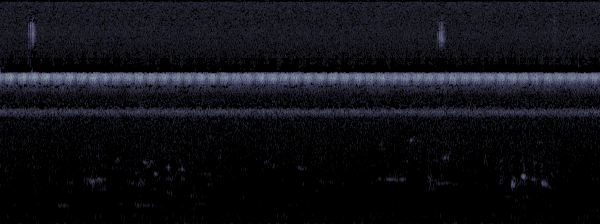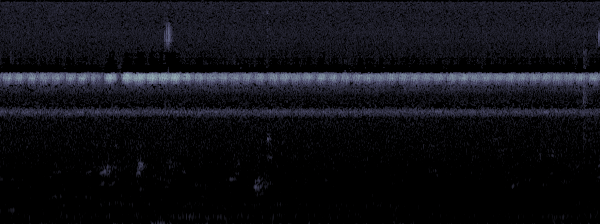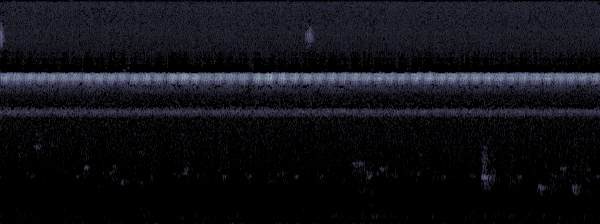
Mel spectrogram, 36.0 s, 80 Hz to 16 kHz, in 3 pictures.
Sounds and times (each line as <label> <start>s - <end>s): Insects 0.0s - 36.0s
